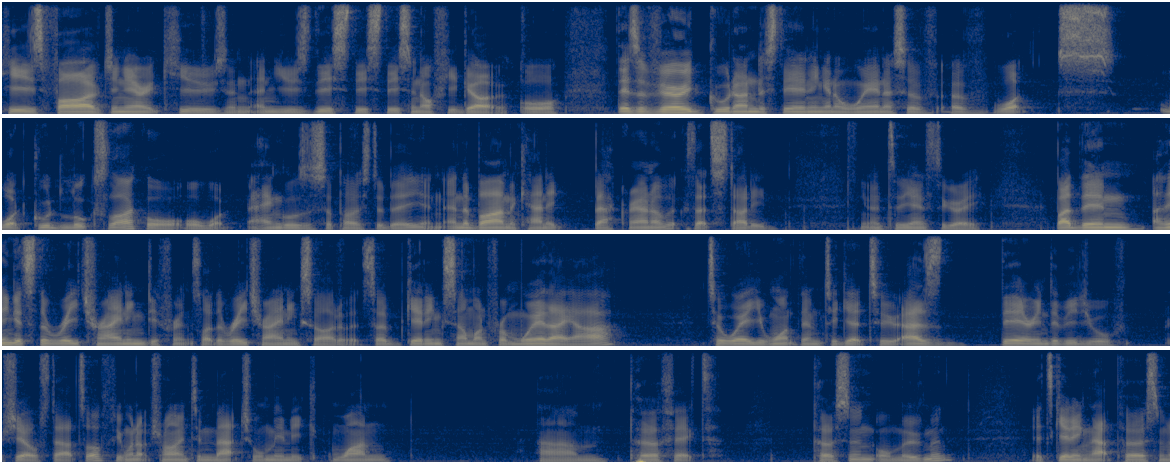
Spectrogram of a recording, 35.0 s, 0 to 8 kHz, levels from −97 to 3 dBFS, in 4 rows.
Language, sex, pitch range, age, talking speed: English, male, 90-100 Hz, 20-39, 180 wpm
